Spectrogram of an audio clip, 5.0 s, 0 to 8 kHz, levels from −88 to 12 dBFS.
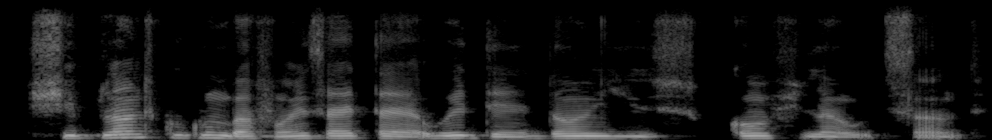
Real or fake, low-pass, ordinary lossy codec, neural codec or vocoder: real; 7.2 kHz; Opus, 32 kbps; none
